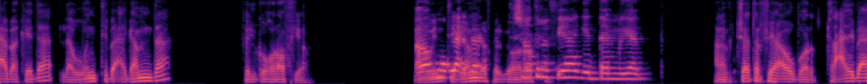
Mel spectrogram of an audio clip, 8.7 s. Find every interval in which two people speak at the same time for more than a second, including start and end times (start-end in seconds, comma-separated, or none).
4.2-5.5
